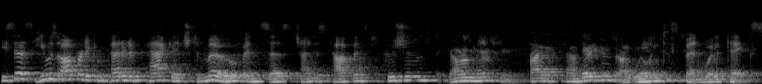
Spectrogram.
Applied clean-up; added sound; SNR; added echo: neural separator model SepFormer DNS4.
